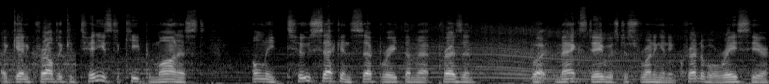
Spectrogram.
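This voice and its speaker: Through noticeable background noise, a man at medium pitch talks at a fairly quick pace with ordinary pitch variation. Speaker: sim racing commentator. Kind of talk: race commentary. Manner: casual, joking.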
